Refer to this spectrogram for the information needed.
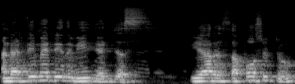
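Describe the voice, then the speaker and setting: A man with a fairly high pitch and ordinary pitch variation speaks in a dark, mellow, somewhat breathy tone. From Kerala, India (Idukki district). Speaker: judge. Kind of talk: conference talk.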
